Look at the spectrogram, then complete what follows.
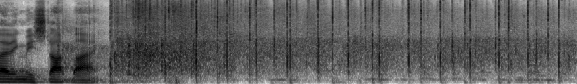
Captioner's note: audience applause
